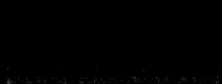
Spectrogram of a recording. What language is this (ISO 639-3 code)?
zho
